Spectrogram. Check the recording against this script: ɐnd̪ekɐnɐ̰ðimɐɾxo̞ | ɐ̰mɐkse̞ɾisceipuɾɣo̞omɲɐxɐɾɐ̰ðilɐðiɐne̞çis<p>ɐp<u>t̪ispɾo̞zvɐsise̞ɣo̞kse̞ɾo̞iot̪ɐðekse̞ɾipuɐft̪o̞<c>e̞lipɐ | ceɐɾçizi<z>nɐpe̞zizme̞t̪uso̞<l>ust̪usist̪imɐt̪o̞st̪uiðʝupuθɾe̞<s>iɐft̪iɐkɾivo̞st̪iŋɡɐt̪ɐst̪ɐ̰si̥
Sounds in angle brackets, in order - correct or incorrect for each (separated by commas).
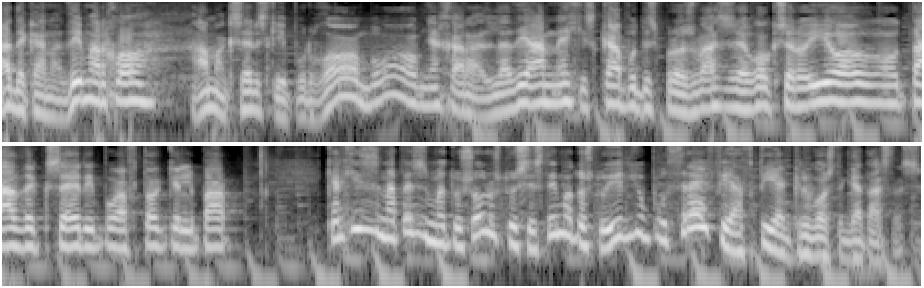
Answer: incorrect, correct, correct, correct, incorrect, incorrect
